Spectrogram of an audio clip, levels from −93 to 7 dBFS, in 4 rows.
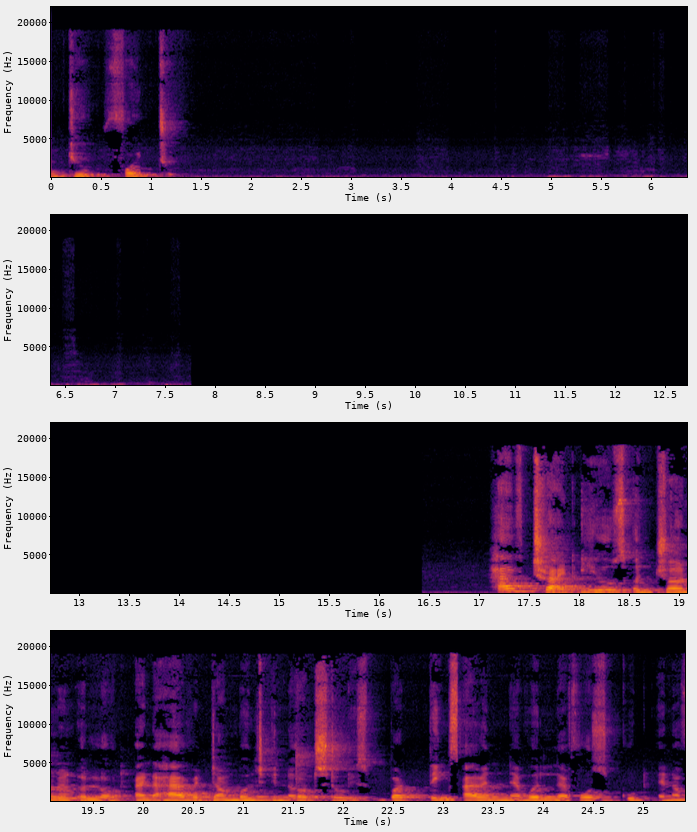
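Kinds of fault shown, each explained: Compressed frames skipped: whole blocks of the coded speech never reach the output, so the audio jumps forward by a multiple of the codec's frame length, which here fits a 24 ms frame. This happens at 0.88, 18.01, 19.77, 21.52, 23.13 and 24.25 s. The gaps run from under a tenth of a second to about a fifth of a second of lost speech.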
